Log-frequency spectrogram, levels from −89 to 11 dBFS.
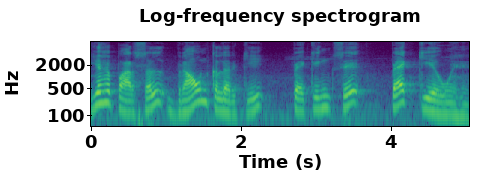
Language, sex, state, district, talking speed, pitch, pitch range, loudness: Hindi, male, Madhya Pradesh, Dhar, 130 wpm, 145 Hz, 125-205 Hz, -17 LUFS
